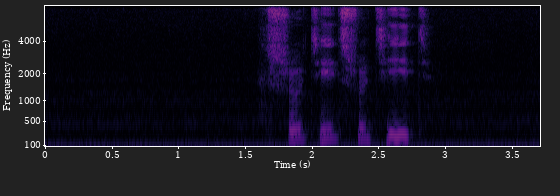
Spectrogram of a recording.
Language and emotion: Russian, positive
